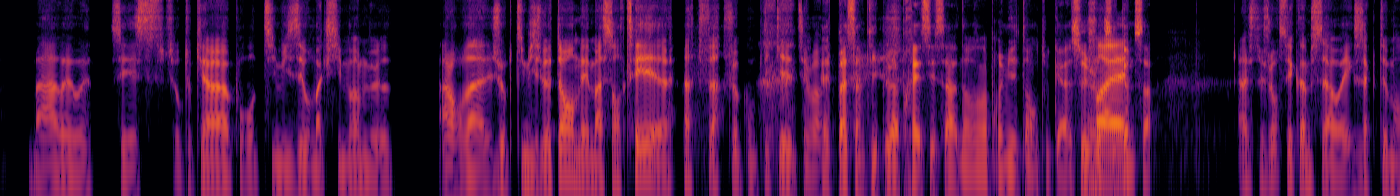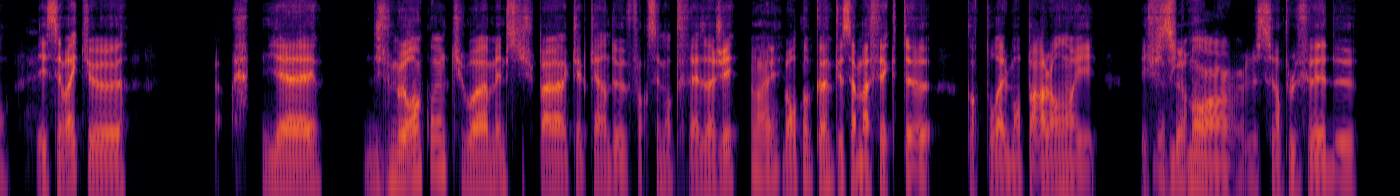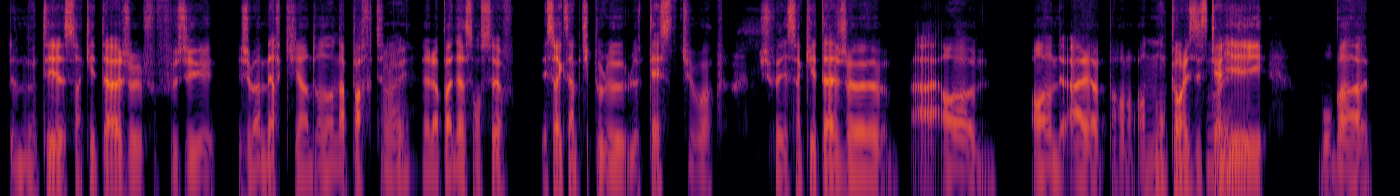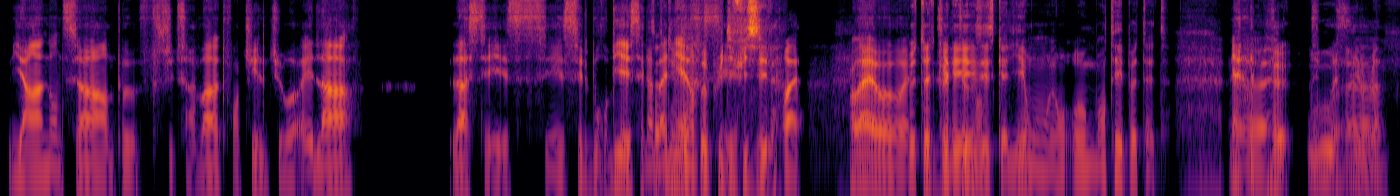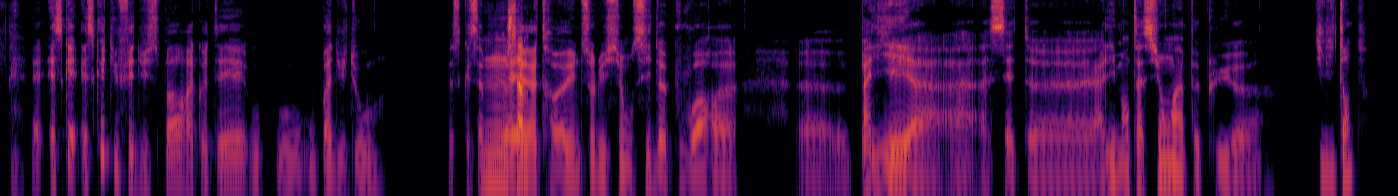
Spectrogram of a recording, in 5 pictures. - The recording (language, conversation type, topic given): French, advice, Comment gérez-vous les moments où vous perdez le contrôle de votre alimentation en période de stress ou d’ennui ?
- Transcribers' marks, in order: laughing while speaking: "heu, ah c'est un peu compliqué"; chuckle; other background noise; unintelligible speech; "monter" said as "meuter"; chuckle; laugh; laughing while speaking: "C'est possible"; chuckle; "dilettante" said as "dilitante"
